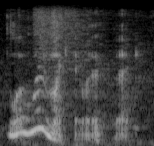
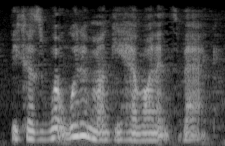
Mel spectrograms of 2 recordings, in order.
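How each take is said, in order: First: Much higher, softer and quick; amused musing. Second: Said in the usual way. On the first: Real, not acted. Reader musing to the children, high and soft. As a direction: toss the question up lightly, half to yourself.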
